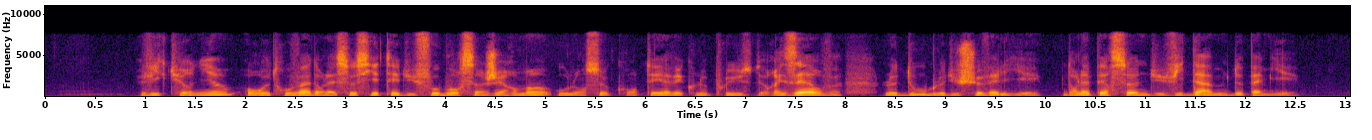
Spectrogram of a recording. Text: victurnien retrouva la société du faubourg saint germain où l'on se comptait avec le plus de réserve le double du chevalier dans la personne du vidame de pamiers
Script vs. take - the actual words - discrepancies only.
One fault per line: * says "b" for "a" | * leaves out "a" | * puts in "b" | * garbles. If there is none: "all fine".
* puts in "dans"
